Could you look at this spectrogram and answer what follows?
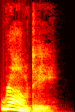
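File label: "rowdy", British English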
